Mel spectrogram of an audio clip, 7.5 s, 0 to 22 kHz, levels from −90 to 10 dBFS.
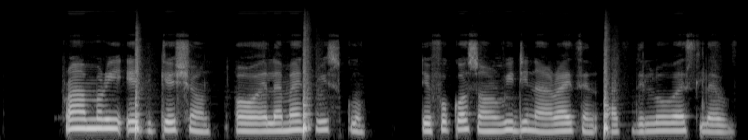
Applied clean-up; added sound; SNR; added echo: neural mask model RNNoise.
